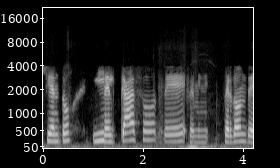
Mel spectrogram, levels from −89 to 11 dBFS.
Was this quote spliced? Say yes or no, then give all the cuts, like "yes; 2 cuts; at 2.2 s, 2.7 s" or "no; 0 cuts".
yes; 2 cuts; at 1.2 s, 2.9 s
